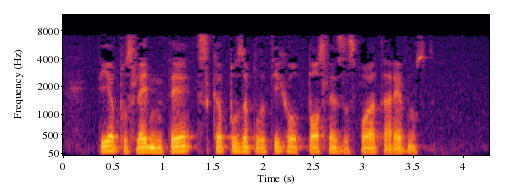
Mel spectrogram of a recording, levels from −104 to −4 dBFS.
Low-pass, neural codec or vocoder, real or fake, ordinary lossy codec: 7.2 kHz; none; real; MP3, 32 kbps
